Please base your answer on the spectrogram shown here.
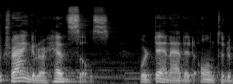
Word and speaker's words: headsail: are pronounced mainsail, headsail, etc.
